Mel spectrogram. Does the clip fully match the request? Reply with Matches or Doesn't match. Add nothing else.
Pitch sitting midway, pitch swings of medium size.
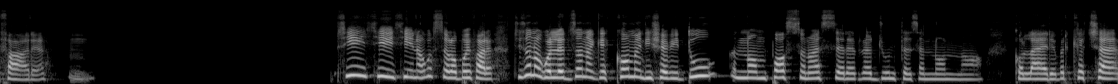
Doesn't match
